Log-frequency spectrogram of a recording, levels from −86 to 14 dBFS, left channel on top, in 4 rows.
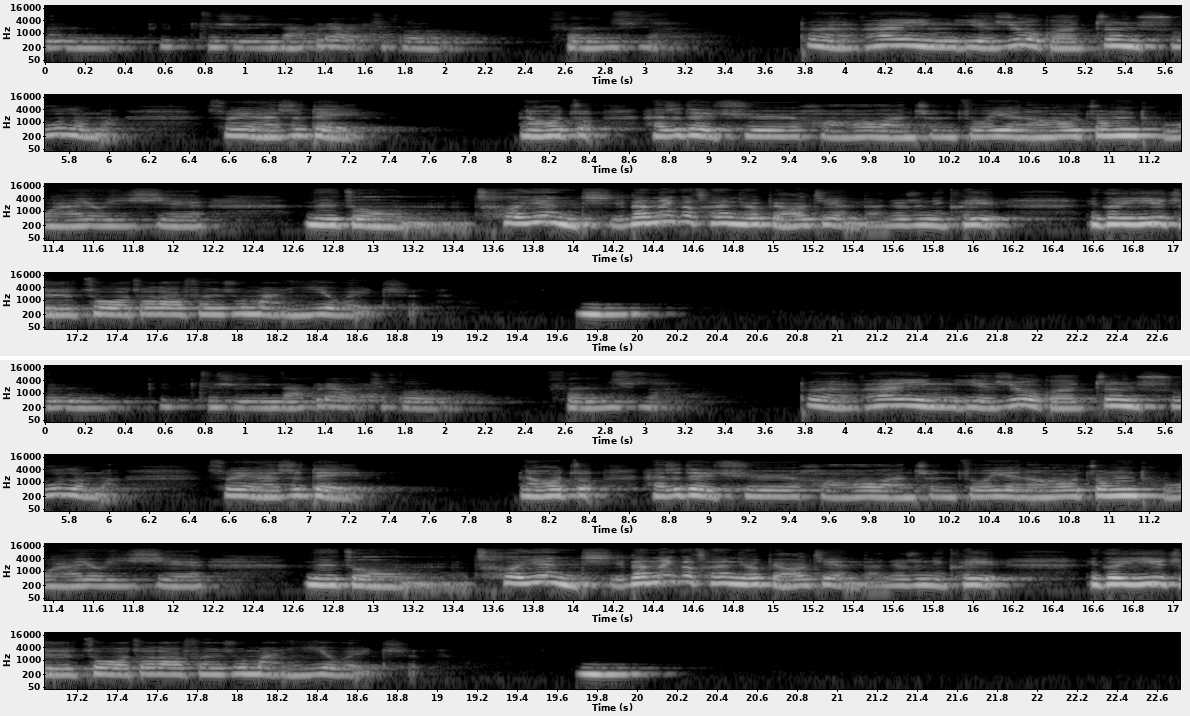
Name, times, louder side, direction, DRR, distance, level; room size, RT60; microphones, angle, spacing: voice 1, 0.0-2.0 2.6-3.1 19.7-20.1, equal, 50° right, 3.9 m, -32 dB
voice 2, 3.8-6.1 6.6-7.3 8.1-18.8, equal, 10° right, 0.8 m, -25 dB
30.0 x 20.5 x 5.2 m
head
